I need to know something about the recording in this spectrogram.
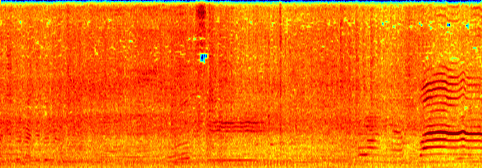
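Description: Motorcycle engine of a tricycle running under steady street noise, with voices around it and a loud voice calling out just after five seconds in.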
